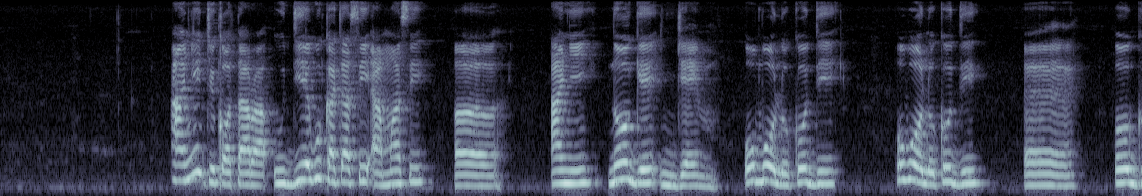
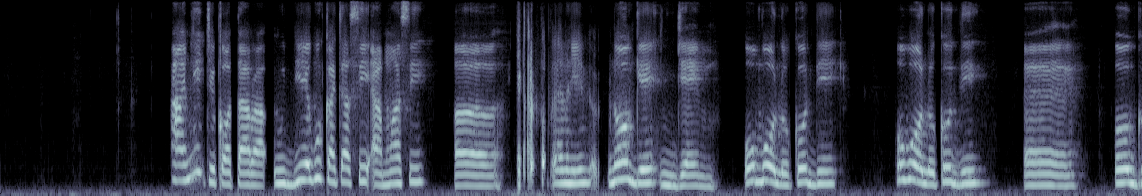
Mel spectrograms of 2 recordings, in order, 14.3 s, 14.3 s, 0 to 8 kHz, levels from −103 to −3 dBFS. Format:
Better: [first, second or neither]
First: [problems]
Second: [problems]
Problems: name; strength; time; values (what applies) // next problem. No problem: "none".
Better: first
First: none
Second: noise reduction (neural diffusion model UNIVERSE++)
